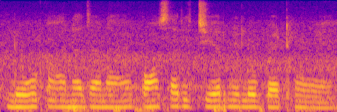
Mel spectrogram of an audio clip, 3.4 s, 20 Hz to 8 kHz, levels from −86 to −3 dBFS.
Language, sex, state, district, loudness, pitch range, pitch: Hindi, female, Maharashtra, Mumbai Suburban, -16 LUFS, 160-170 Hz, 165 Hz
